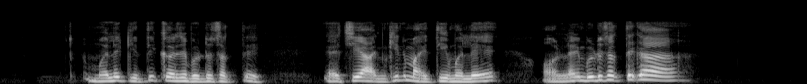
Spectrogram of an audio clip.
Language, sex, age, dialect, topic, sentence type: Marathi, male, 41-45, Varhadi, banking, question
